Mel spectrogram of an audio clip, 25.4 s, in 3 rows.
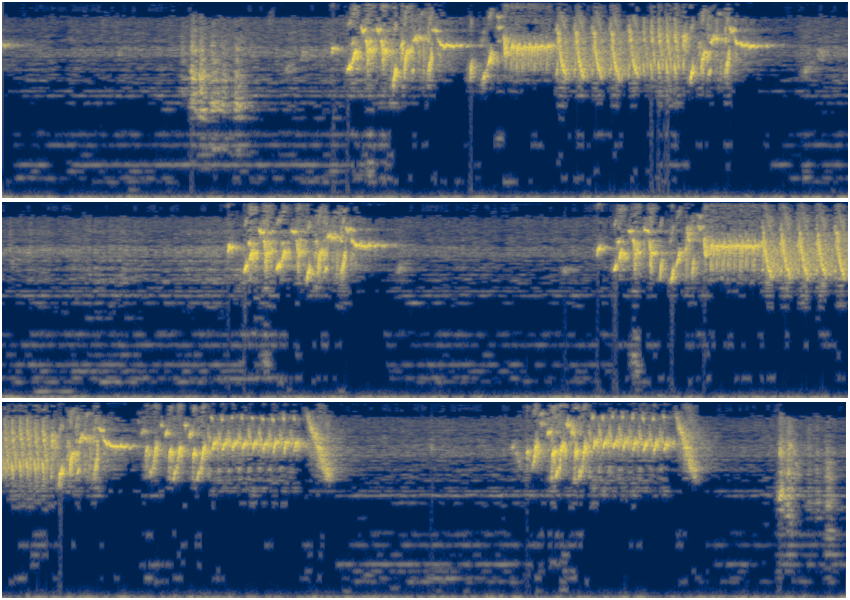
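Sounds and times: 
finch song: 0:01.0 - 0:08.8, 0:10.5 - 0:12.8, 0:14.0 - 0:20.5, 0:21.8 - 0:25.3.

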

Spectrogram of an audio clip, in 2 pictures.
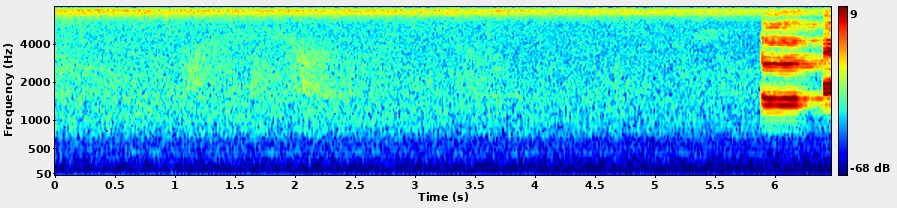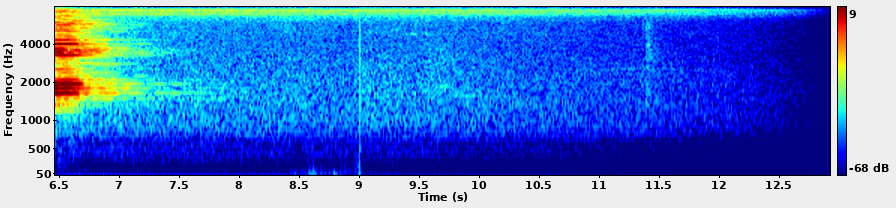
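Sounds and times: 
white bellbird calling: 0:05.9 - 0:07.2.

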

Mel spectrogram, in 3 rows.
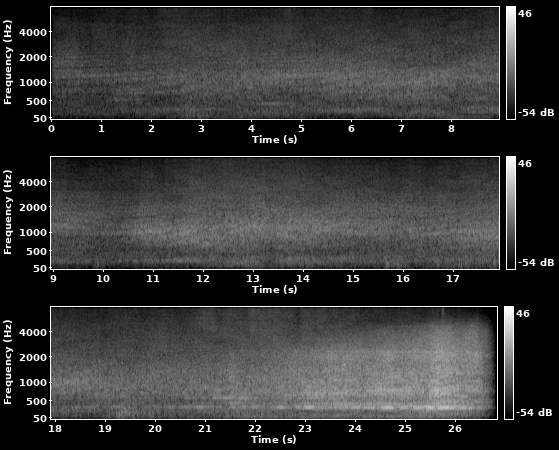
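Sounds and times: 
Antonov An-124 aircraft engines: 0:00.1 - 0:26.8.

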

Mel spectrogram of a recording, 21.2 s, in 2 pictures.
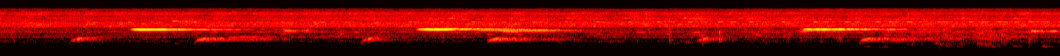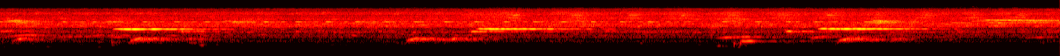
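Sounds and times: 
Bartlett's tinamou calling with pure steady whistles: 0:01.3 - 0:03.0, 0:04.2 - 0:05.7, 0:08.0 - 0:09.2, 0:11.7 - 0:12.8, 0:14.7 - 0:16.4, 0:18.0 - 0:19.9.

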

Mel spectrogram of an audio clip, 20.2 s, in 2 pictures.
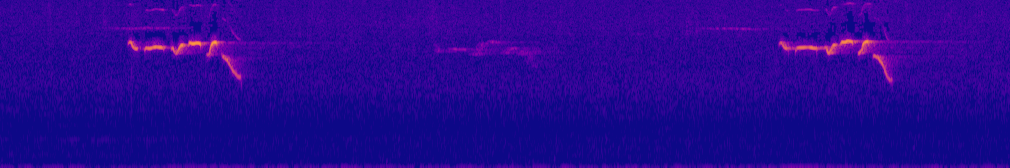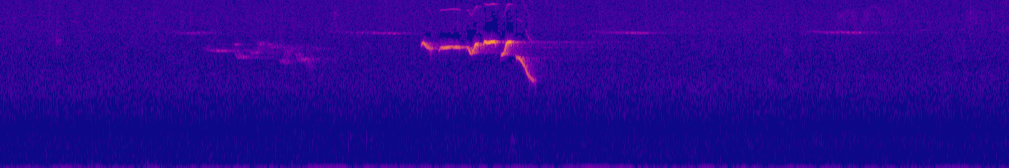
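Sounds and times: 
Dusky fulvetta high whistle: 0:01.3 - 0:02.5, 0:07.8 - 0:09.0, 0:13.8 - 0:15.6.

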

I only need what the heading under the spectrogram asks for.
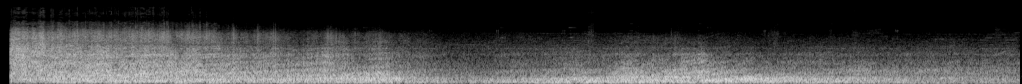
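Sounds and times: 
MiG-29 fighter jet: 0:00.1 - 0:10.2.

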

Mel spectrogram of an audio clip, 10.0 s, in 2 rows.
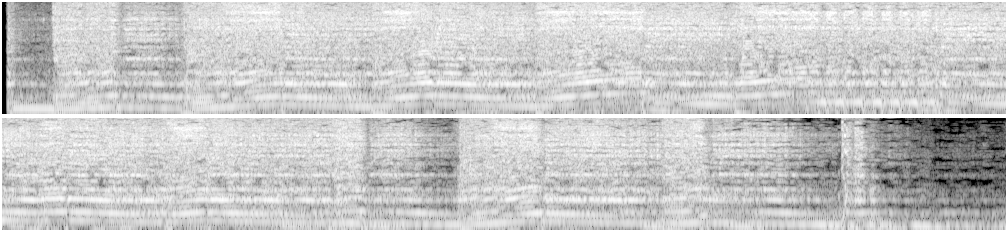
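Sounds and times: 
engine exhaust: 0:00.0 - 0:10.0.

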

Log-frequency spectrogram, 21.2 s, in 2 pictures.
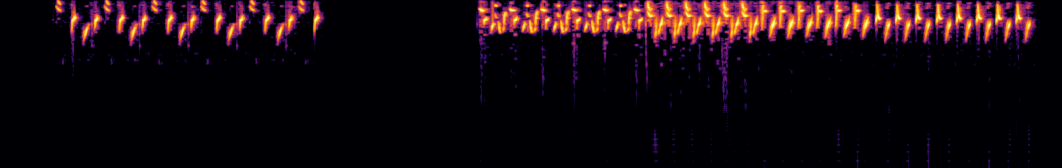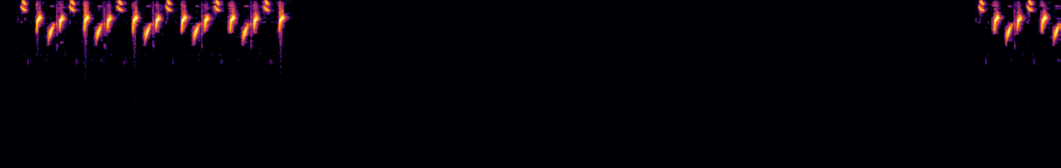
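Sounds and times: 
finch song: 0:00.6 - 0:03.3, 0:04.8 - 0:13.6, 0:20.4 - 0:21.2.

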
